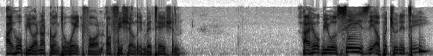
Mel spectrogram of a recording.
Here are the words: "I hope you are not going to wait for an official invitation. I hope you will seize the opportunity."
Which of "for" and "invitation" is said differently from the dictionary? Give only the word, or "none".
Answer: none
